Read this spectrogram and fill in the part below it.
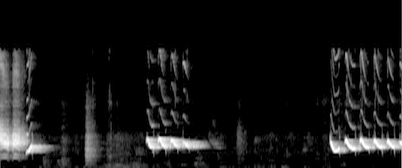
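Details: Common iora singing busily: a short high whistle, then two bursts of rapid, slurred whistled notes on one steady pitch, each burst a few seconds long, with faint low murmuring between them.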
